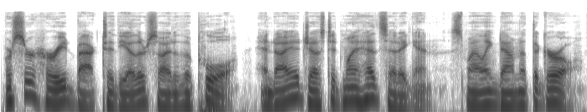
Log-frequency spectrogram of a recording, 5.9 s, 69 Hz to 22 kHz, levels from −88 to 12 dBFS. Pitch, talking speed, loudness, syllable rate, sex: 100 Hz, 225 wpm, -17 LUFS, 5.3 syllables/s, male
